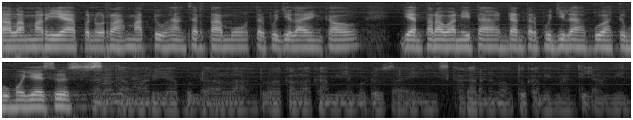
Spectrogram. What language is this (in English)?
Indonesian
